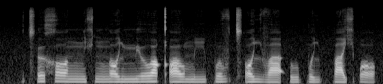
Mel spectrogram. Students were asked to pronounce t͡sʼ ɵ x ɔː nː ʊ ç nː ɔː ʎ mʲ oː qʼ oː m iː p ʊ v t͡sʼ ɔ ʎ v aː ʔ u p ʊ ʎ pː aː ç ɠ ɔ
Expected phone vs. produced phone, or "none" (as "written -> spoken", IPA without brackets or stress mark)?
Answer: ɠ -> ɓ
